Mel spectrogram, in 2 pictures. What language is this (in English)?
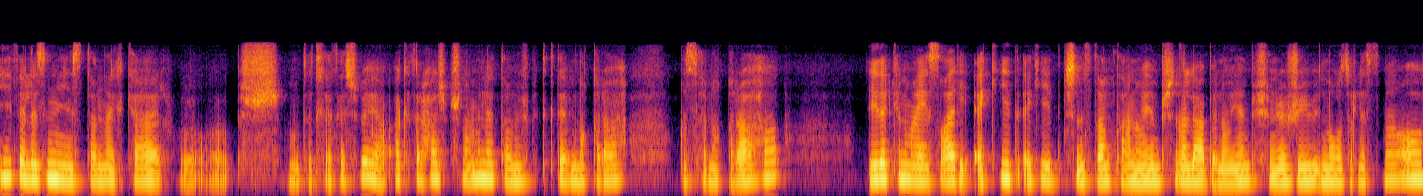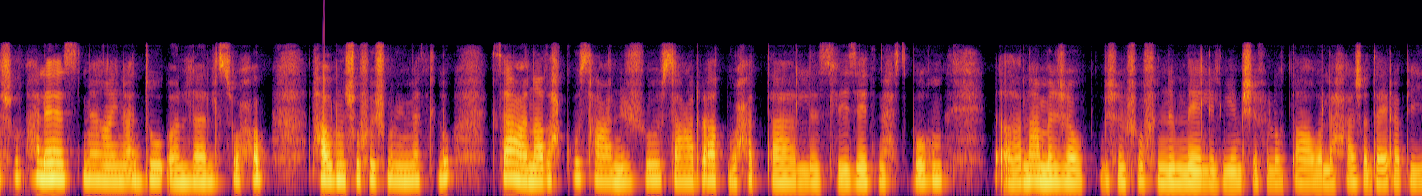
Tunisian Arabic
